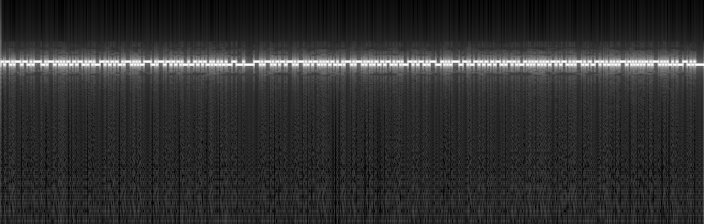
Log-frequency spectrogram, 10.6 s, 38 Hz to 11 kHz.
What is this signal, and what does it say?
RTTY, about 45.45 baud. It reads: ENTERING LEYTE GULF. SPEEDING NORTH IN USS NEW JERSEY,
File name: fsk170 / battleshipnj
